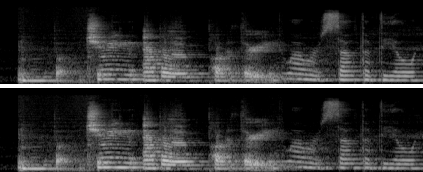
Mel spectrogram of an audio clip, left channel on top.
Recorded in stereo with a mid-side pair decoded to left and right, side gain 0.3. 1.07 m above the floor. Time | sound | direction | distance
0.2 | chewing | 30° right | 0.5 m
2.8 | a woman speaking | 40° left | 0.7 m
